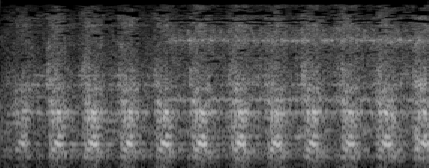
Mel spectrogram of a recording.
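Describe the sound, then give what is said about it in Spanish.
A fly's courtship vibration song: a steady series of buzzy, mid-pitched pulses repeating about every quarter second, rhythmic and even in loudness, with no voices. “¿Cómo liga la mosca?”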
